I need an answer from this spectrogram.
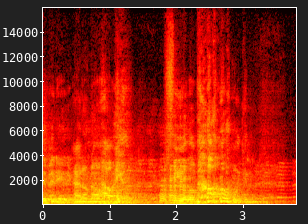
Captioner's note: laughter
